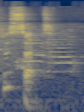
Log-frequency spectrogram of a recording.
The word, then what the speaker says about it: Hustvedt: without men by siri houston or siri um whatever rocks your boat um you might wonder about my my pronunciation or her last name but it's a norwegian last name so it's whose set uh she is partly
